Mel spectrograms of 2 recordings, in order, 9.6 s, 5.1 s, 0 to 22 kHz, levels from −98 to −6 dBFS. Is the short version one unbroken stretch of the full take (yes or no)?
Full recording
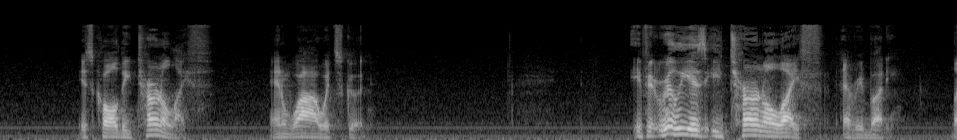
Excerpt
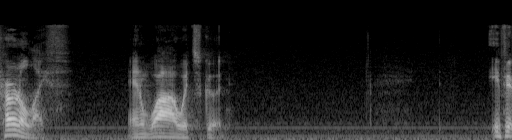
yes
